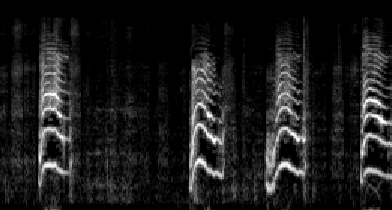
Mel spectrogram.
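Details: Domestic cat meowing: four short, clear meows, each rising then falling slightly, spaced about one to two seconds apart in a quiet room.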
